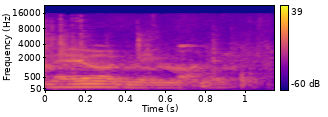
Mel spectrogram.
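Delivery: low, soft, gruff growling monster voice.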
